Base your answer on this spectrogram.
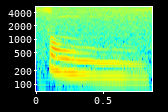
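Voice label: "fung4", Cantonese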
